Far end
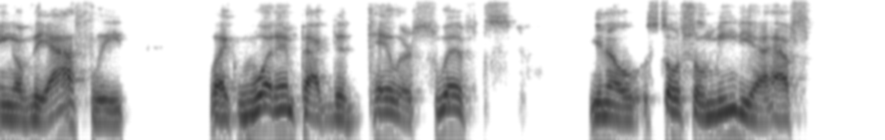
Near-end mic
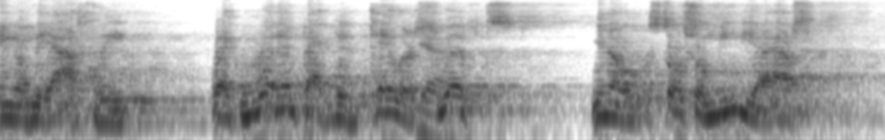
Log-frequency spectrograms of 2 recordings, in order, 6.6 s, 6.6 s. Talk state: both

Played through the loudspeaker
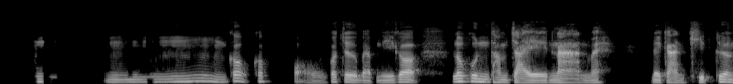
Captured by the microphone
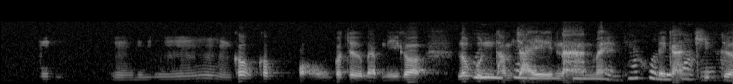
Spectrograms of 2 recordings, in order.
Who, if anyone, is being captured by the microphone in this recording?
both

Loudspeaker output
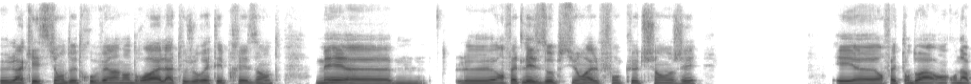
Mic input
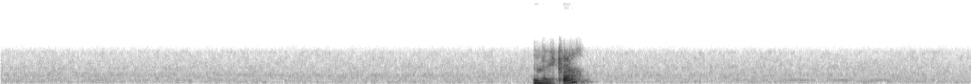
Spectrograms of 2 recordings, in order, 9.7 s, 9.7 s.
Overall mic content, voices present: user only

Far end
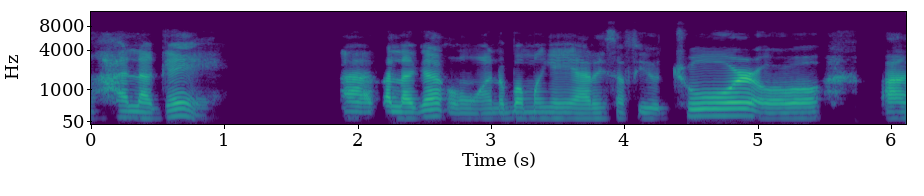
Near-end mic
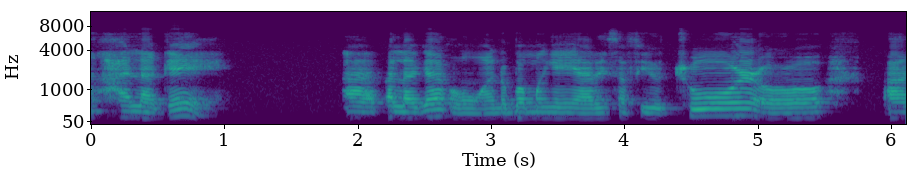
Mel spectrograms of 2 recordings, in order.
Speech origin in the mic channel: echo only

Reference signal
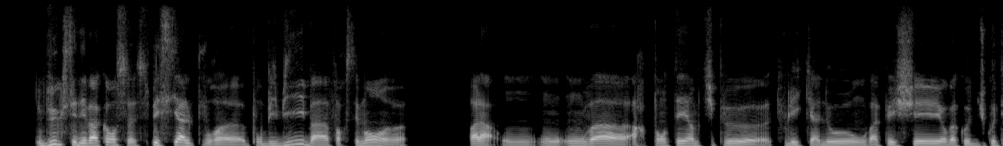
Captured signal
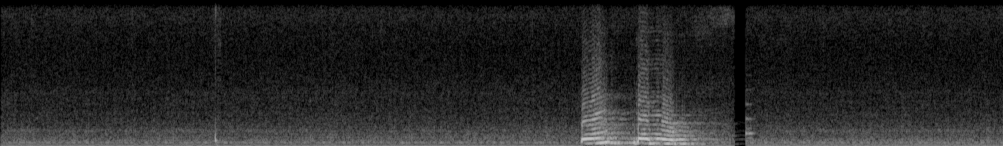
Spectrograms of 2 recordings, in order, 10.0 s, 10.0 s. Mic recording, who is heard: user only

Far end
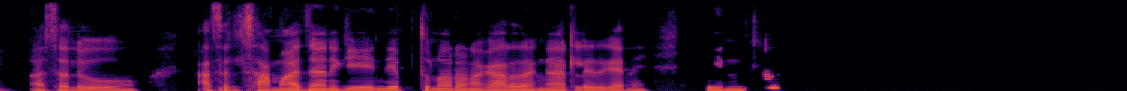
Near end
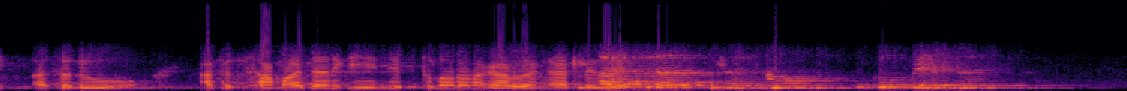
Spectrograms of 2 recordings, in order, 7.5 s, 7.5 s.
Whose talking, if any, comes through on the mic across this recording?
both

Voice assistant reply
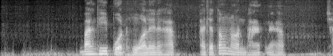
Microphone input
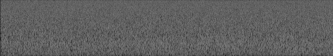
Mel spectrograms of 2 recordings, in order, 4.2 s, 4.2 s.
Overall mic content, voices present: neither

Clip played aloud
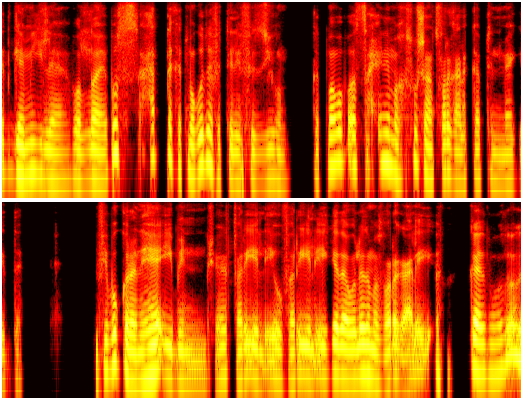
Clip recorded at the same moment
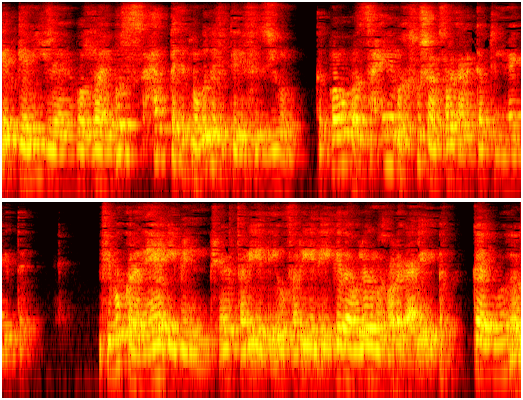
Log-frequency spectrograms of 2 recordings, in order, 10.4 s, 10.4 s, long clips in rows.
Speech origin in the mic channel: echo only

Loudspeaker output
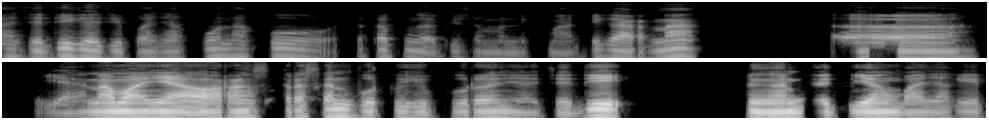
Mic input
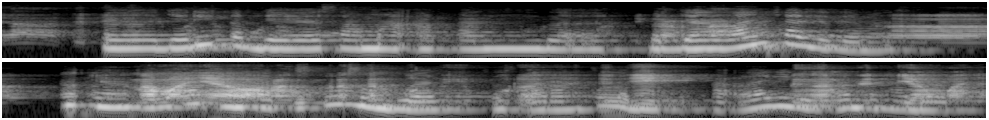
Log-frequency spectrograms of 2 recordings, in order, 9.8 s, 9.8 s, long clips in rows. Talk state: both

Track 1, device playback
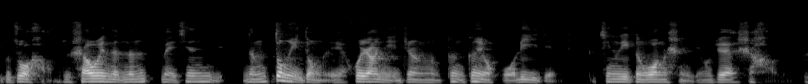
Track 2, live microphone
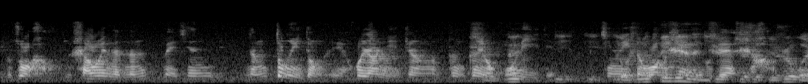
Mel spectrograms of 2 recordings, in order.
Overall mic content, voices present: both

